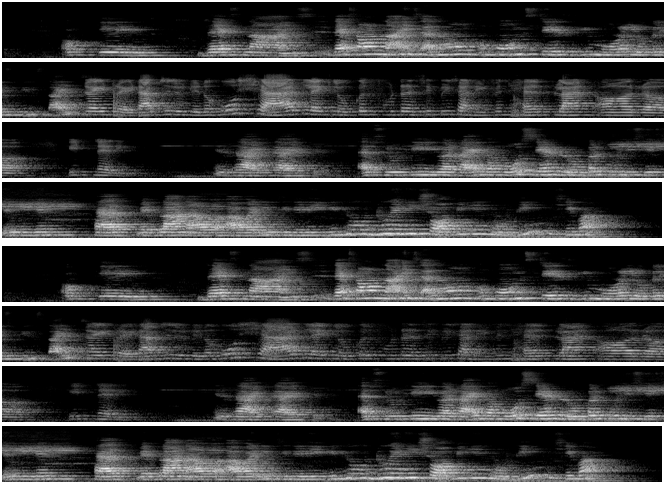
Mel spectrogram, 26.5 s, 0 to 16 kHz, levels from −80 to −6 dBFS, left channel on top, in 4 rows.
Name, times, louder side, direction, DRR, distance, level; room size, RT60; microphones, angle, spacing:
voice 1, 0.6-1.5 2.0-7.3 15.4-16.4 16.8-25.9, right 1 dB, 10° right, -1 dB, 0.4 m, -25 dB
voice 2, 7.4-13.4 13.9-14.6, left 4 dB, 90° left, 1 dB, 0.6 m, -35 dB
4.0 x 2.3 x 2.5 m, 0.78 s
head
